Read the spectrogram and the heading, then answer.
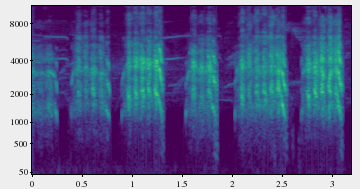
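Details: Peregrine falcon at a nest with chicks, giving six loud, rough, chattering bursts in quick succession, each about a third of a second long.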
